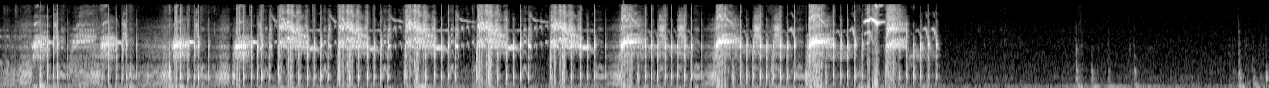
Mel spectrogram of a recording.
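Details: A common starling sings a mimicking song, a dense jumble of clicks, rattles and high slurred whistles that stops abruptly; its imitations reportedly include crowing, bleating and buzzard-like sounds.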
